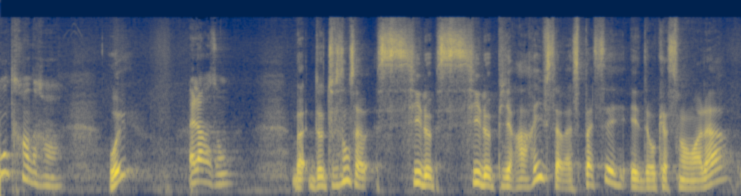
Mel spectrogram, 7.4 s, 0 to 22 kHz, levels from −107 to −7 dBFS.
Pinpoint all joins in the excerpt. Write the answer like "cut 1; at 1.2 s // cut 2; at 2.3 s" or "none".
cut 1; at 4.3 s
